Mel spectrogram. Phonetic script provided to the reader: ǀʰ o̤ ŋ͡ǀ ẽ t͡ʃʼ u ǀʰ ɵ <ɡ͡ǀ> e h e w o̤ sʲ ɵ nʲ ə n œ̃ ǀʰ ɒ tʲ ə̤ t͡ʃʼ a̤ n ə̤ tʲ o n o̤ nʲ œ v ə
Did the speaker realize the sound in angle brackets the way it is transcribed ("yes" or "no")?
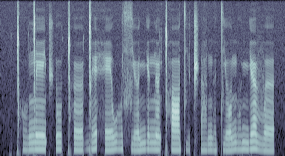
yes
